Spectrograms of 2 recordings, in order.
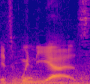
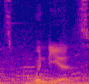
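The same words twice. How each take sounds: First: The stress falls on the word as. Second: The stress falls on the word windy. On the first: The speaker calls it right. "You emphasize the as" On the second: The speaker calls it wrong. "you wouldn't say it's windy as"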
